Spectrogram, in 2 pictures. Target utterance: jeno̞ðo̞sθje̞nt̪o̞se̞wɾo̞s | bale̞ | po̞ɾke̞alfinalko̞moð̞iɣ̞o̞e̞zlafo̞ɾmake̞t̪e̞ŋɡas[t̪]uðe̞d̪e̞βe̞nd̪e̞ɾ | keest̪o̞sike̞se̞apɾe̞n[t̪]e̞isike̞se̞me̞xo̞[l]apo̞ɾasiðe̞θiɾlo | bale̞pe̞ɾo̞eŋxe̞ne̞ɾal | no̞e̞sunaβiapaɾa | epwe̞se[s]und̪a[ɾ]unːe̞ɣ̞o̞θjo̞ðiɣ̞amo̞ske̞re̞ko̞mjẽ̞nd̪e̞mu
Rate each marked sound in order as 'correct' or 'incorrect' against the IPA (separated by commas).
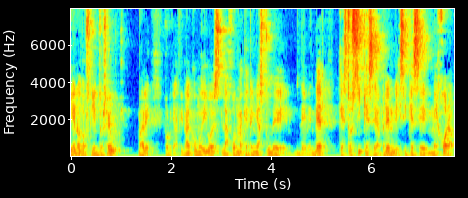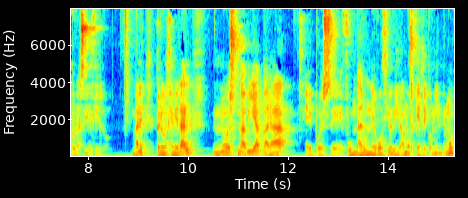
correct, incorrect, incorrect, incorrect, correct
